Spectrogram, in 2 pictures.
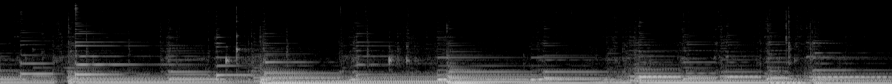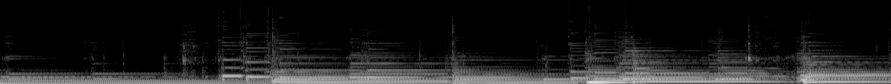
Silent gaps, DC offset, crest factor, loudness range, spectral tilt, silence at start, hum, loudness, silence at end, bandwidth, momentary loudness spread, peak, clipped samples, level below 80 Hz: none; under 0.1%; 16 dB; 6 LU; -10 dB/octave; 0 s; none; -24 LUFS; 0 s; 15 kHz; 11 LU; -6 dBFS; under 0.1%; -28 dBFS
